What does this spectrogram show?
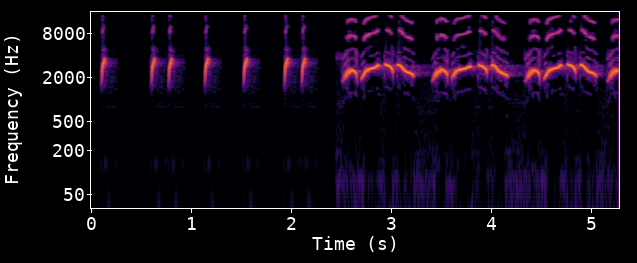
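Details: Short sharp chips from a Chinese hwamei, six of them spaced out, then a burst of loud warbled whistles in quick rising-and-falling three-note phrases repeated three times; a low hum lies beneath.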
